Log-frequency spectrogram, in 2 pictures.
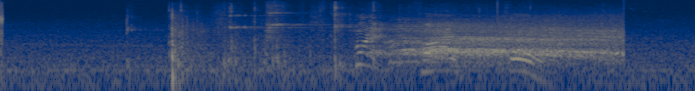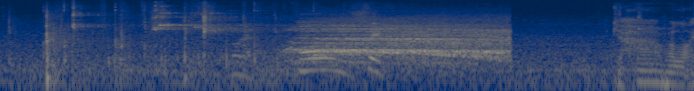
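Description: Table tennis ball clicking off bats and the table during two rallies. Each rally is followed by a burst of crowd cheering and shouting, the first about three seconds in and the second about seven and a half seconds in.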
